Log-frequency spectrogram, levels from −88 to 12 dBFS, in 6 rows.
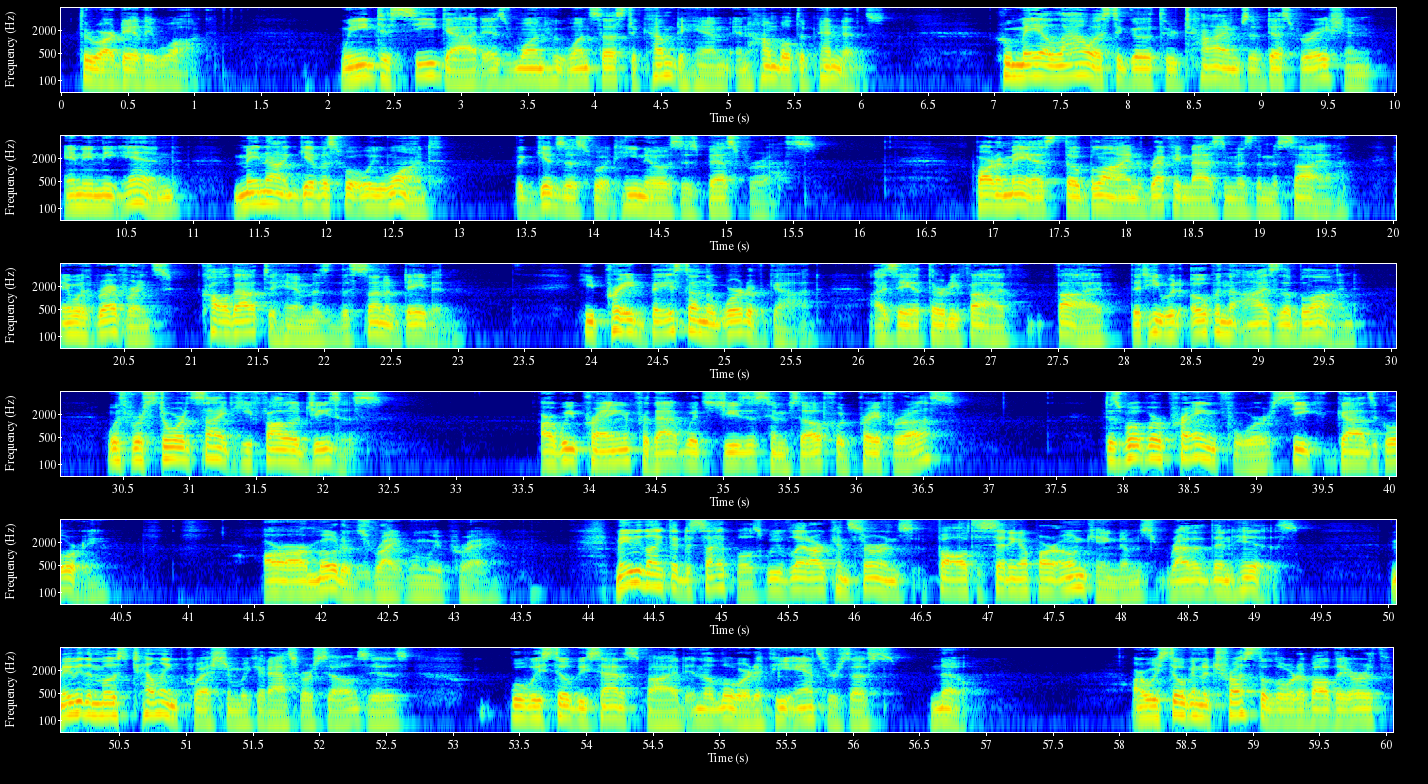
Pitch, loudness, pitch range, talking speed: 105 Hz, -22 LUFS, 90-120 Hz, 180 wpm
